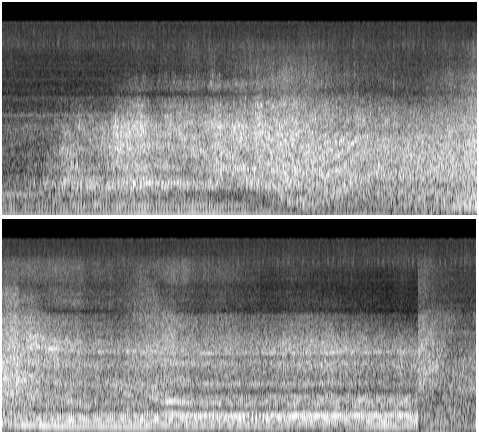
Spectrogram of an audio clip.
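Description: A vehicle engine drones steadily while driving along a road.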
